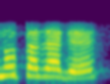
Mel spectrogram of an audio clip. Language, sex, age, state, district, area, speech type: Bodo, female, 18-30, Assam, Baksa, rural, conversation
